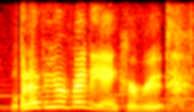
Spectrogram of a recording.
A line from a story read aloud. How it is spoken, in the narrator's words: Takulu shouted from the other side of the courtyard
